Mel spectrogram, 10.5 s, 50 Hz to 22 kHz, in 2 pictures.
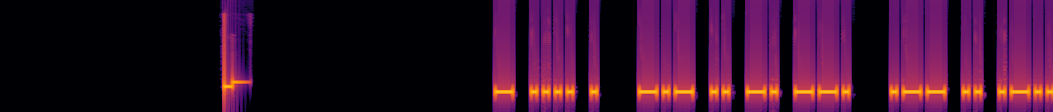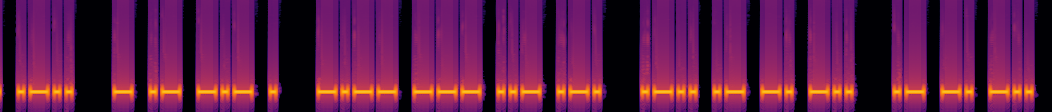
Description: Morse code, heard as a keyed tone, about 37 wpm, 700 Hz. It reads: THE KING WILL TAKE YOUR LAND AND
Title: Sentences from Top 1000 Words - Review Part 4 - 40wpm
